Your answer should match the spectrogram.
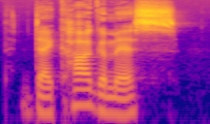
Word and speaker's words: dichogamous: Dichogamous is how you would pronounce that.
